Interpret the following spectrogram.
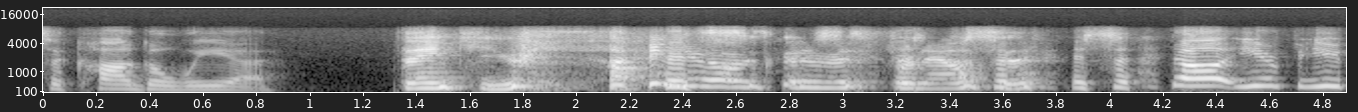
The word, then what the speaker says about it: Sacagawea: him with Cortes which by the way it's Sacagawea thank you know you pronounce the way most people do it's a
